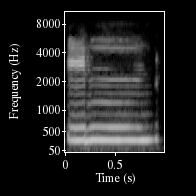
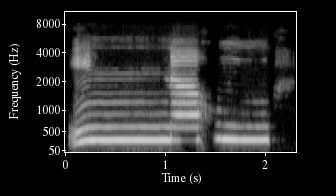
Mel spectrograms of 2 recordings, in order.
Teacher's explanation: इसकी गुन्ना की आवाज आनी चाहिए, 2 काउंट्स गुन्ना करेंगे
